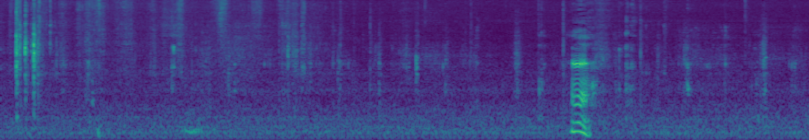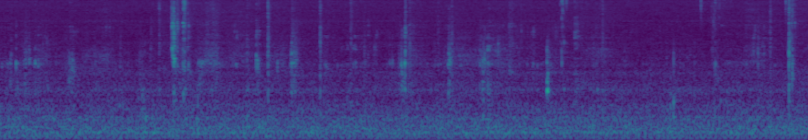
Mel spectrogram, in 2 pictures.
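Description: A person chewing a mouthful of cheeseburger, with many small, irregular mouth clicks.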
